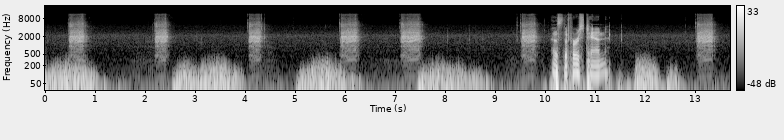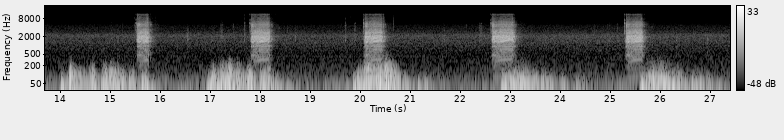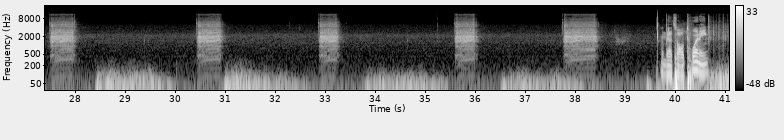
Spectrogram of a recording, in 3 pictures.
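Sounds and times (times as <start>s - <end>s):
vacuum pump buzz: 0.0s - 1.0s, 5.2s - 6.4s, 7.1s - 8.0s, 9.5s - 10.0s, 17.7s - 18.3s, 20.0s - 20.8s, 22.6s - 23.3s, 25.3s - 25.9s, 30.4s - 31.1s, 32.8s - 33.4s, 35.6s - 36.1s, 37.7s - 38.5s.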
